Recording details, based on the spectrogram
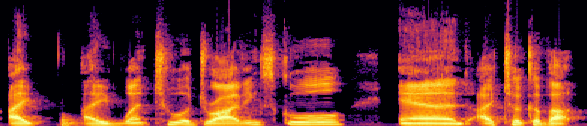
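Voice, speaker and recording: A man hosting a podcast, explaining things in a measured, conversational way. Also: medium pitch, a bit bright. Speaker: podcast host.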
